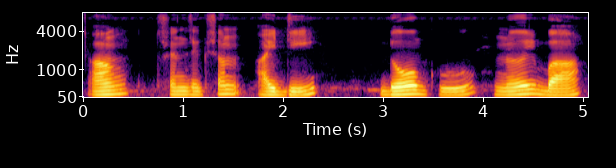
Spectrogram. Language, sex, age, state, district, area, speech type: Bodo, male, 18-30, Assam, Kokrajhar, rural, read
